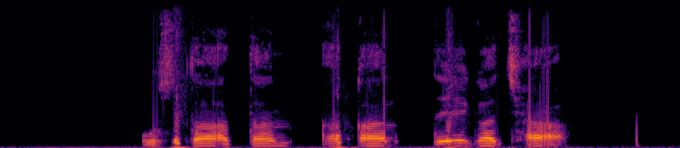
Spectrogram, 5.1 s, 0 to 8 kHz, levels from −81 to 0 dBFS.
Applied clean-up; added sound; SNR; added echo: neural diffusion model UNIVERSE++.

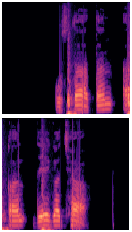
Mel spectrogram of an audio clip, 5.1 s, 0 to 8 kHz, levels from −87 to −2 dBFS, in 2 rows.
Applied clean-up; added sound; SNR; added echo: none; Whoosh, swoosh, swish; 0 dB; none.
